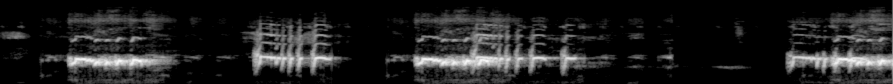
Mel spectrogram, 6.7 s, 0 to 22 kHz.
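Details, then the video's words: Local zebra dove in full song, inviting other doves to answer: four rolling trilled cooing phrases separated by short pauses, several breaking into quick clipped notes. "perkutut lokal gacor suara MENGGODA apapun jenisnya 5 detik nyaut"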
